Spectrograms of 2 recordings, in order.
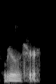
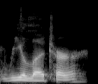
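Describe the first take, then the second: First: The word is said very quickly and short. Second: The word is said slowly and drawn out. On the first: The speaker calls it right. "It has to be very, very fast" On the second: The speaker calls it wrong. "You're not saying like realtor"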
